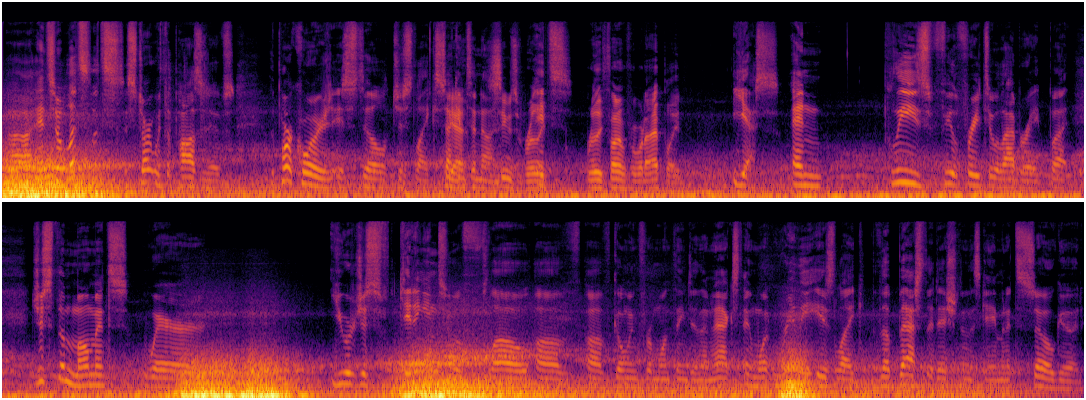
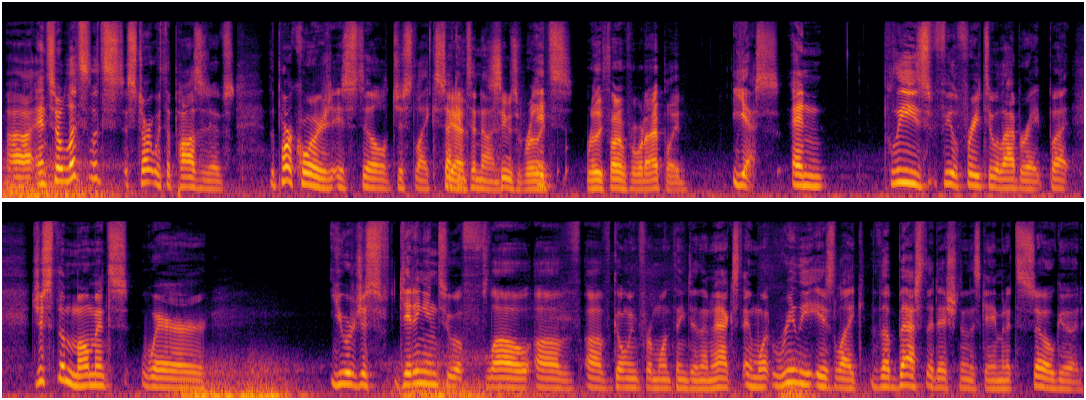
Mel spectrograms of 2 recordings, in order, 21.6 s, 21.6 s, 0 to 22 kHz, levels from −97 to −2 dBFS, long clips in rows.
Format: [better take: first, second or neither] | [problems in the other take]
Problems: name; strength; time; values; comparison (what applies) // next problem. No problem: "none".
second | wind noise on the microphone; heavy; 1 dB above the speech; occasional gusts in the second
